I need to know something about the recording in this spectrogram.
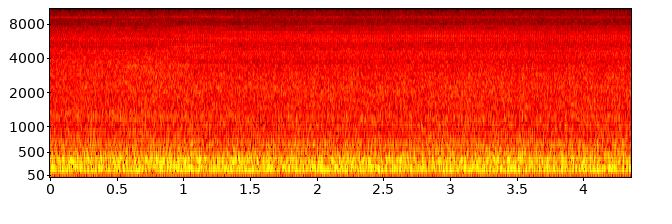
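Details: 1999 Rheem 2.5-ton R22 condenser, cleaned, on a piston coil; 30°F evaporator, 7.4 superheat, about 65°F outside with no heat load inside; contactor needs replacing: constant fan whoosh over a steady low compressor hum, no rattles or squeals; running normally.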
